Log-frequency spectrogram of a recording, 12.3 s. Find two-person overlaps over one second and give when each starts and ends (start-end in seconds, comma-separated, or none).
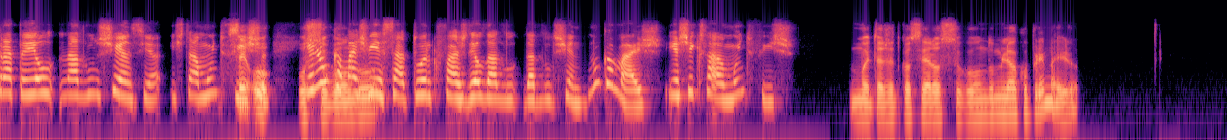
2.3-3.8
